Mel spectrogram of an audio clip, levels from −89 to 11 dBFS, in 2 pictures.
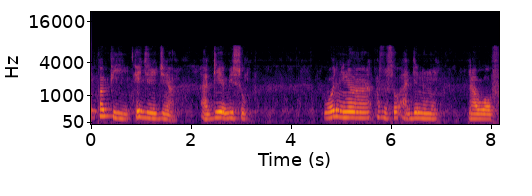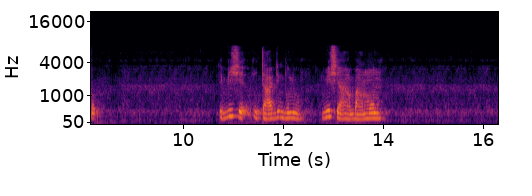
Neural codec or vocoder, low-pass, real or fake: codec, 16 kHz, 4.8 kbps, FACodec; 7.2 kHz; fake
